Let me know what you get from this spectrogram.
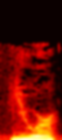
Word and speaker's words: Eure: And that's spelled E-U-R-E. My apologies if I've been mispronouncing it this whole time. Yes, Ewer, North Carolina, 27935.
